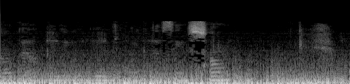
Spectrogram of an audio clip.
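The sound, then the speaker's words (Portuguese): A motorcycle engine drones loudly and steadily, its low rumble filling the whole stretch, with a brief rising whine midway as it goes by. “Que a moto sempre aparece, hein?”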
